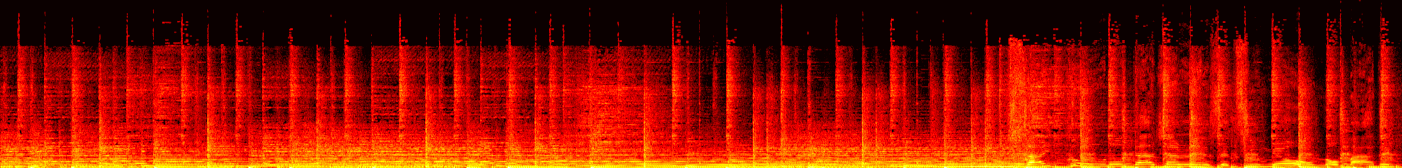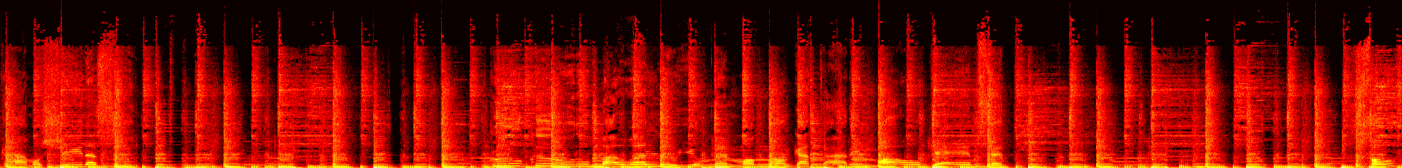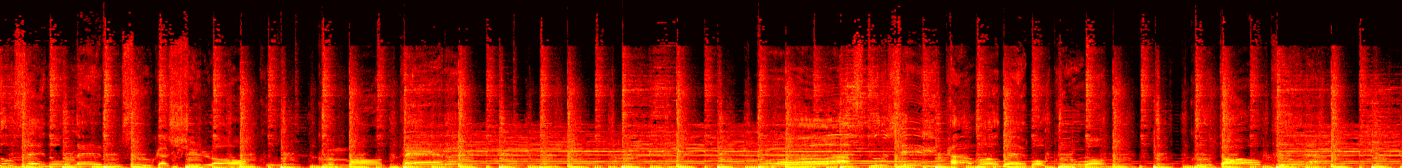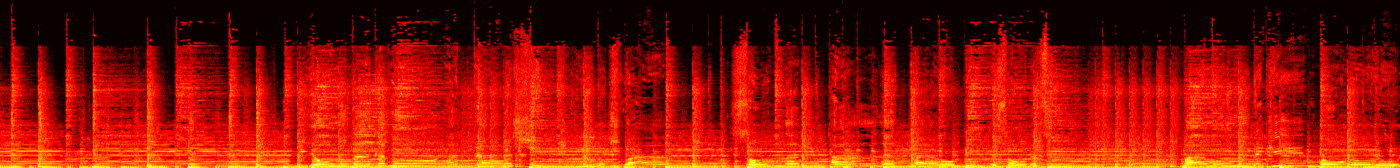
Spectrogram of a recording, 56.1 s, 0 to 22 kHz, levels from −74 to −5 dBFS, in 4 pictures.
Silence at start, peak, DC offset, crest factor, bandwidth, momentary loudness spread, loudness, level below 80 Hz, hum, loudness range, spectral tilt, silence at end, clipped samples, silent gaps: 0 s; -2 dBFS; under 0.1%; 18 dB; over 20 kHz; 5 LU; -20 LUFS; -24 dBFS; none; 2 LU; -5 dB/octave; 0 s; under 0.1%; none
